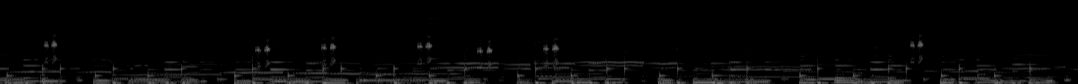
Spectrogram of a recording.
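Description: Little cartoon frog croaking in Jackbox Party Pack 9, a few short bright croaks scattered over busy game music, fairly faint and mixed into the tune.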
